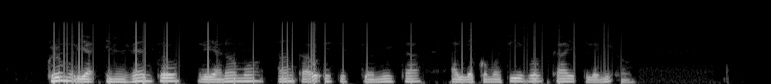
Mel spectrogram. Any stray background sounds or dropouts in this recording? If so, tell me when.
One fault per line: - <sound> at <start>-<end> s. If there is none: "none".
none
